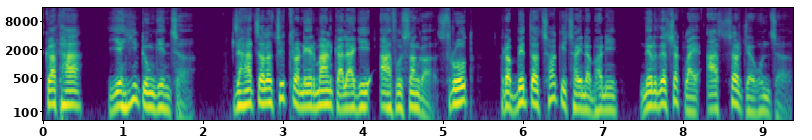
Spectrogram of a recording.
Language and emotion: Nepali, neutral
